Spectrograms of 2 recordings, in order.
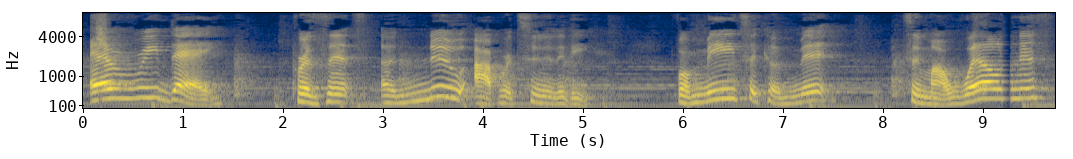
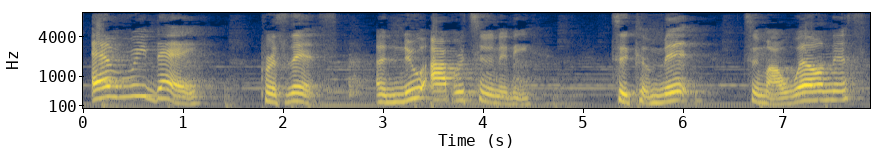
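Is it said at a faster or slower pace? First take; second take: slower; faster. First: It is said at a slower pace. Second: It is said at a faster pace.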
